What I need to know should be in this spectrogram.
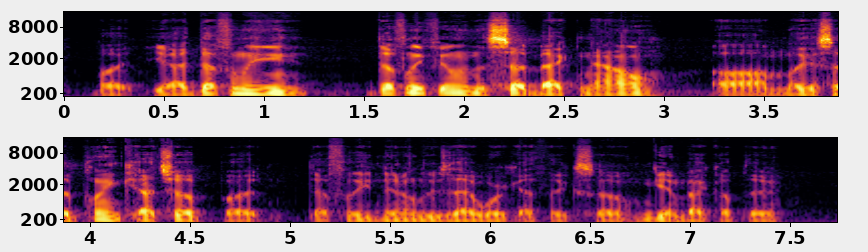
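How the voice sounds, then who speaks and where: An American-accented man's very deep, low voice, very fast and monotone with flat intonation. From Vineland, New Jersey. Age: young. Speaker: naval academy student. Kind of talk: casual chat.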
